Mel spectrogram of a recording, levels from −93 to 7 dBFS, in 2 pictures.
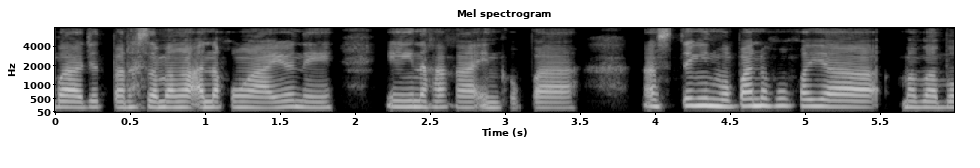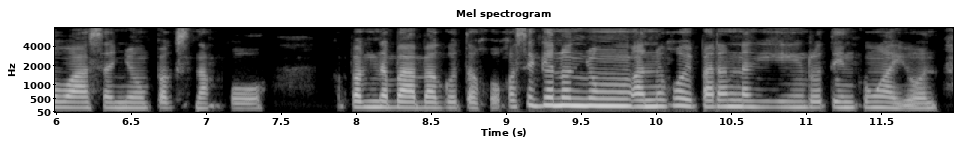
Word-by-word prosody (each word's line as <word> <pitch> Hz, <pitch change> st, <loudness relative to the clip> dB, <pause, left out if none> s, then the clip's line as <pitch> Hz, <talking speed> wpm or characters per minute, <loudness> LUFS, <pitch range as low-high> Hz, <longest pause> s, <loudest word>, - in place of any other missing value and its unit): budget 210 Hz, 0 st, +2 dB
para 205 Hz, +1 st, -1 dB
sa 205 Hz, -1 st, +1 dB
mga 200 Hz, 0 st, +3 dB
anak 200 Hz, 0 st, +2 dB
ko 205 Hz, -, -1 dB
nga 190 Hz, -1 st, +1 dB
'yon, 220 Hz, 0 st, -1 dB
eh, 195 Hz, 0 st, -4 dB, 0.4 s
eh 220 Hz, -1 st, 0 dB
nakakain 205 Hz, -2 st, -1 dB
ko -, -, -15 dB
pa. 185 Hz, 0 st, -2 dB, 0.4 s
Ah, -, -, +1 dB
sa -, -, -1 dB
tingin 260 Hz, 0 st, +5 dB
mo 230 Hz, -1 st, +2 dB
paano 255 Hz, 0 st, +5 dB
ko 255 Hz, 0 st, -2 dB
kaya 220 Hz, -4 st, +2 dB, 0.2 s
mababawasan 200 Hz, -2 st, -1 dB
yung 185 Hz, 0 st, -4 dB
pag-snack 185 Hz, +2 st, -6 dB
ko 170 Hz, 0 st, -7 dB, 0.5 s
kapag 210 Hz, -1 st, 0 dB
nababagot 195 Hz, -1 st, 0 dB
ako? -, -, -11 dB
Kasi 225 Hz, +4 st, -3 dB
gano'n 270 Hz, 0 st, +6 dB
yung 255 Hz, -1 st, +6 dB
ano 230 Hz, +1 st, +3 dB
ko, 260 Hz, -1 st, 0 dB
eh, -, -, -7 dB
parang 225 Hz, +1 st, +1 dB
nagiging 205 Hz, -1 st, -4 dB
routine 200 Hz, -1 st, -5 dB
ko 200 Hz, 0 st, -4 dB
ngayon, 90 Hz, -, -3 dB
205 Hz, 190 wpm, -24 LUFS, 195-225 Hz, 0.5 s, gano'n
